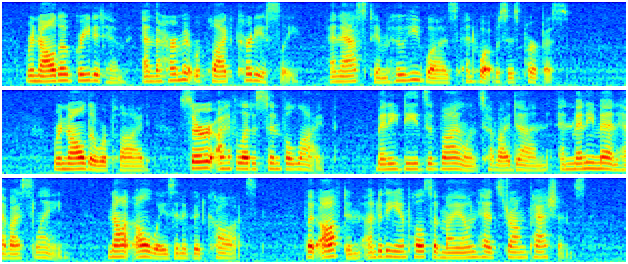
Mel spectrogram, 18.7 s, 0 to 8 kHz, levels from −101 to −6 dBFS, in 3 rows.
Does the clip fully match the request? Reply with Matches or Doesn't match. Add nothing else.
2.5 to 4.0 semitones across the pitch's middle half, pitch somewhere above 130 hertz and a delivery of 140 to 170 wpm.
Doesn't match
